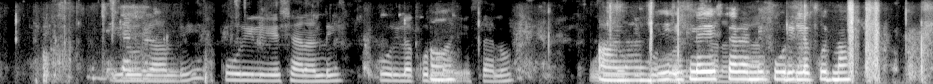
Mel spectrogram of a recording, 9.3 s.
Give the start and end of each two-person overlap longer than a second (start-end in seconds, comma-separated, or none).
6.0-8.1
